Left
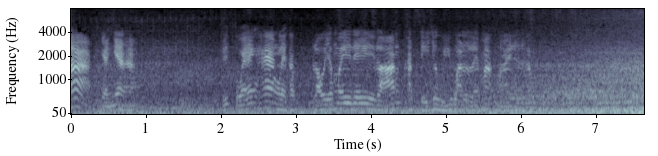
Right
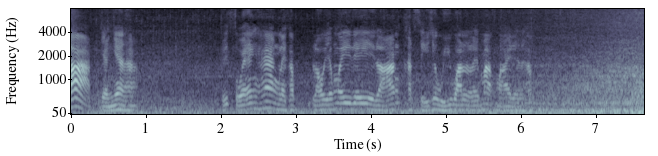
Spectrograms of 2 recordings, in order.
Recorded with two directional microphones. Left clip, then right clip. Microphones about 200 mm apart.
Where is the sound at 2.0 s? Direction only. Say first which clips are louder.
Right 3 dB; 15° right (ahead or behind).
